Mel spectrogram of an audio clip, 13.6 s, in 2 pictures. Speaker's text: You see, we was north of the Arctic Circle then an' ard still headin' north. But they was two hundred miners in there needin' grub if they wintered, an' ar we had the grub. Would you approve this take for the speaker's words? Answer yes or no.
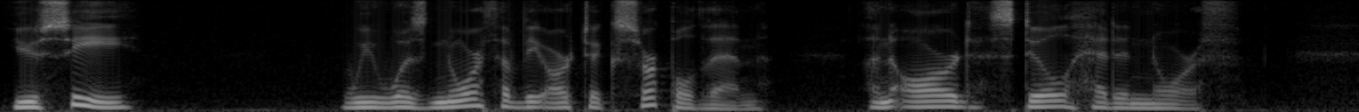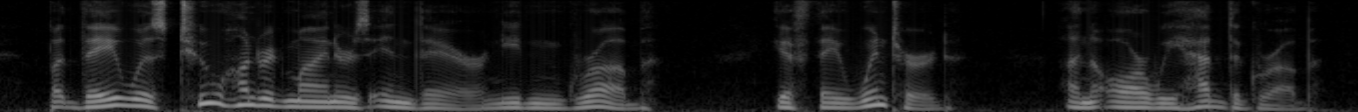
yes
